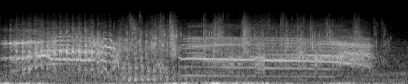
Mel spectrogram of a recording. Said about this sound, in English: And as my screams echoed around the forest for no one to hear, I wondered why they'd left me.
